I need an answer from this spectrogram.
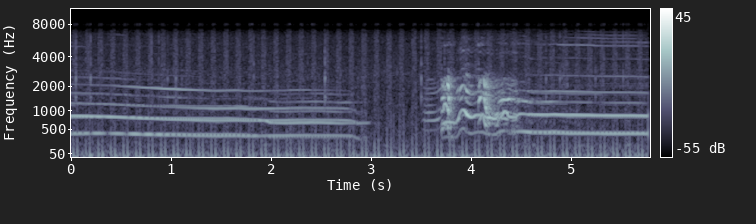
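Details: Wild grey wolf pair howling together at night in front of a camera trap in the Frýdlant region, Czechia: long steady howls gliding slightly downward, then a break and a burst of wavering, yelping notes before the smooth howling resumes.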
